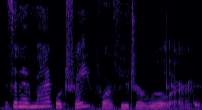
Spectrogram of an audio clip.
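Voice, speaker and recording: A woman voicing a calm, teasing sea witch with soothing, formal endearments in a scripted ASMR roleplay. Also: fairly high pitch, fairly quick, a little hiss or hum, lightly acted. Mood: courtly, reassuring. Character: calm, courtly, teasing sea witch, gentle yet slightly monstrous.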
